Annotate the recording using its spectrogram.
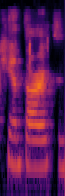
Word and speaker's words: Cantharis: Is that how you pronounce it? I'm never quite sure. – That's it, Cantharis. – Okay. Yeah. She gave me a bottle of Cantharis, and she said, just take some of this through the, whenever you think about it, through the week that you're gone.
